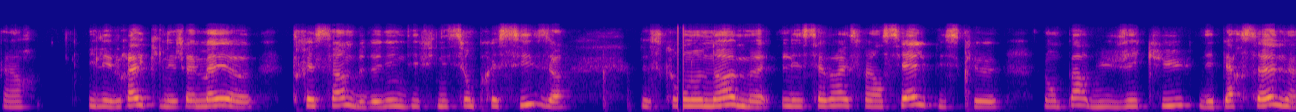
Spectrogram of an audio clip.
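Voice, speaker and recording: A woman speaks at a moderate pace in a fairly high pitch. Her tone is dark and mellow, with flat, monotone intonation. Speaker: conference speaker. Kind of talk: conference talk.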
